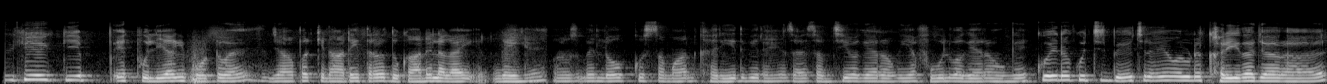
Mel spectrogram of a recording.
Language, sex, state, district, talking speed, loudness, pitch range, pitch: Hindi, male, Uttar Pradesh, Muzaffarnagar, 200 wpm, -18 LUFS, 145-170 Hz, 150 Hz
